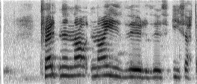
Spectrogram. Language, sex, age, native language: Icelandic, male, 10, Icelandic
